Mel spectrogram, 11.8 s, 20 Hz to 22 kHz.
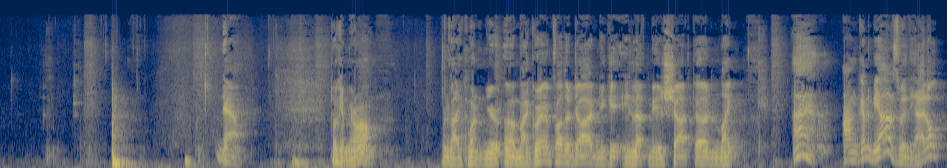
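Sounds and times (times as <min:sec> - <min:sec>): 
person sipping beer: 0:00.2 - 0:02.7
speech: 0:02.7 - 0:03.2, 0:04.2 - 0:04.8, 0:05.5 - 0:11.8.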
